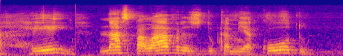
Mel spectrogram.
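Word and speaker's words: 礼: A cortesia, que é pronunciada rei, nas palavras do Kamiya Kodo, seria da seguinte forma: samurais, eles não têm razão para serem cruéis.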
